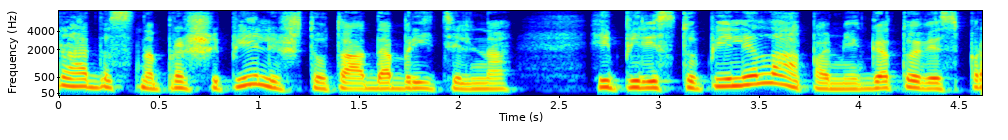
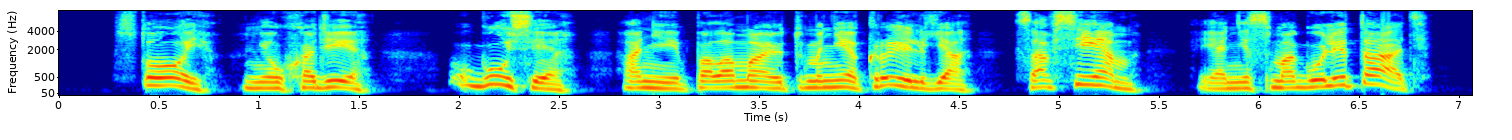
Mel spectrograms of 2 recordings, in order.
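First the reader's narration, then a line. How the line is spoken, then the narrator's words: Yelling. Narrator (Russian): заорал он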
